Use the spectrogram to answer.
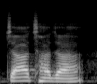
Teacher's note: चा छ जा का उच्चारण स्थान तालू से होता है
